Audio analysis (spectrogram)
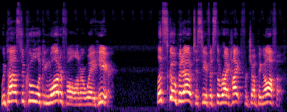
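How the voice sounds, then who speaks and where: A woman's voice: high-pitched, fairly quick. A woman voicing a brash, reckless teenage boy in an anime-style roleplay drama, cocky, blunt and dismissive. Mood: eager, bold. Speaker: voice actor in roleplay audio.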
